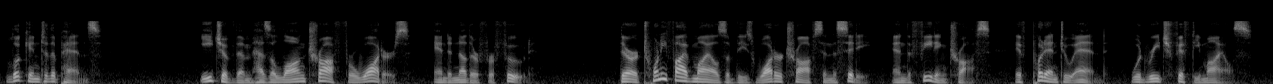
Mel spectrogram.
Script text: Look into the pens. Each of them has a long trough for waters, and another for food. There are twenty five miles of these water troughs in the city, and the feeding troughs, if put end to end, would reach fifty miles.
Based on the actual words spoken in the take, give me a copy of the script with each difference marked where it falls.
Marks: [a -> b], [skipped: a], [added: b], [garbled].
Look into the pens. Each of them has a long trough for waters, and another for food. There are twenty five miles of these water troughs in the city, and the feeding troughs, if put end to end, would reach fifty miles.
